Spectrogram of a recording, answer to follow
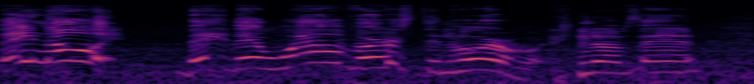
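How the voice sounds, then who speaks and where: A man speaks in an animated tone. The sound is dry with no echo, and light background noise is present. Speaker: comedian and ex-Jehovah's Witness video host. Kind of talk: stand-up style comedic rant, casual and conversational with jokes and sarcasm. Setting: video channel, talking to camera. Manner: sarcastic, punchy, laughing at own jokes. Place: car. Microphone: phone near.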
